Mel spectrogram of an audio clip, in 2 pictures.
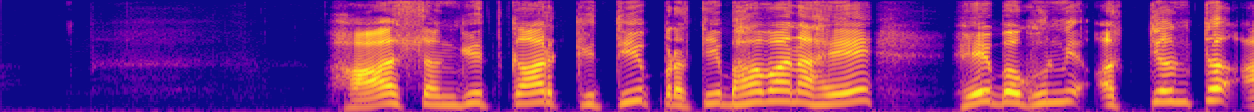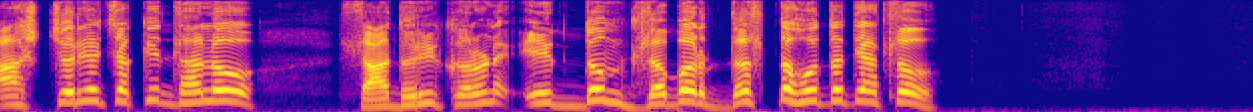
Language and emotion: Marathi, surprised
